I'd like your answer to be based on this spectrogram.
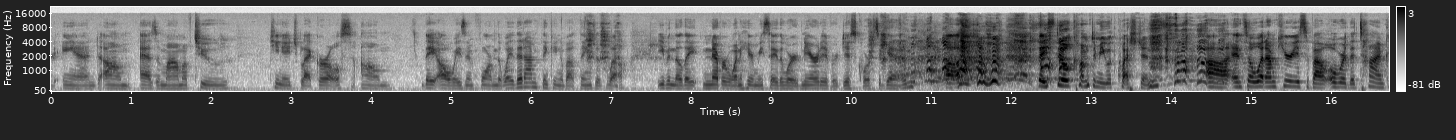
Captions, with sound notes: and as a mom of two teenage black girls they always inform the way that I'm thinking about things as well, even though they never wanna hear me say the word narrative or discourse again. (laughing) They still come to me with questions. And so what I'm curious about over the time,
